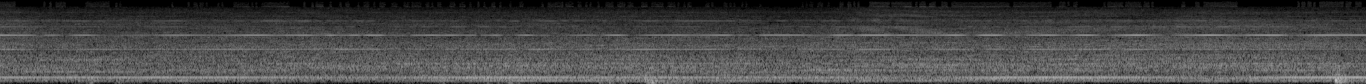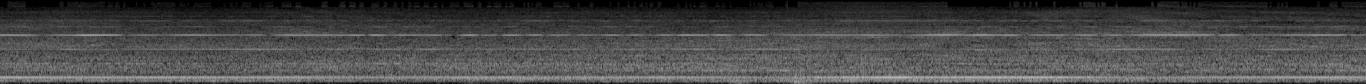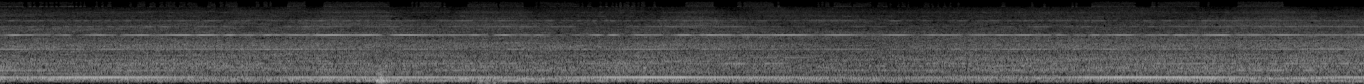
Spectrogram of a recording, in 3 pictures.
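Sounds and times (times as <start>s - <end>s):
robot vacuum motor hum: 0.4s - 14.7s.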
